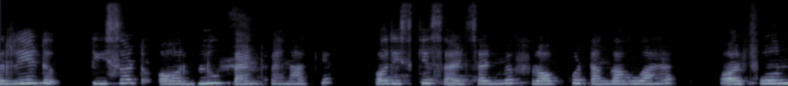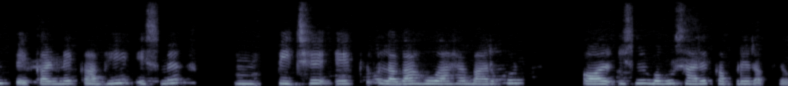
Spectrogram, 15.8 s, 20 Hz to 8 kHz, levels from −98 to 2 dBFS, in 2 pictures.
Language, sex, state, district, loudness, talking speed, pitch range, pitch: Hindi, female, Bihar, Gopalganj, -43 LUFS, 145 wpm, 255-305 Hz, 270 Hz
